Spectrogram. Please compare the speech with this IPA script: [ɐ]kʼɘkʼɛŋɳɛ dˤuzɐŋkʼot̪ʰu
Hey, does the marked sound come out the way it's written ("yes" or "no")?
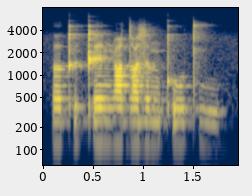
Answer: yes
